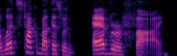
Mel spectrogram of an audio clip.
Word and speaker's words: EverFi: But so let's talk about this one, EverFi. Like not Semperfi, it goes Semperfi. So this is EverFi.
